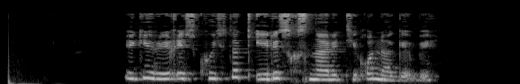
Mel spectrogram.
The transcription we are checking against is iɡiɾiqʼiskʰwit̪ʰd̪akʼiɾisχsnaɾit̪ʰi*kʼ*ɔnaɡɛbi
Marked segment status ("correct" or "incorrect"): incorrect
